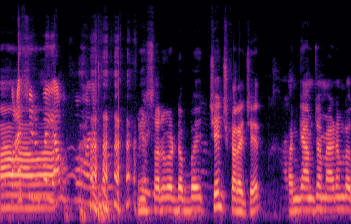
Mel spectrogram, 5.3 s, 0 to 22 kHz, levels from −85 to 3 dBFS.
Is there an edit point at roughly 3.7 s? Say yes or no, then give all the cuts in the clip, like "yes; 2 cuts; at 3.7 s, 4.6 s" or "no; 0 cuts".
no; 1 cut; at 2.0 s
